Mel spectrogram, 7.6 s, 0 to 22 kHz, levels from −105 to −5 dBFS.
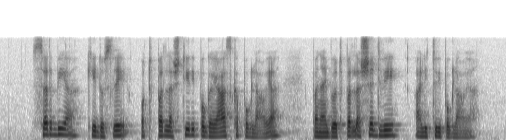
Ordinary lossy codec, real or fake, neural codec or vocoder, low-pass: none; real; none; 7.2 kHz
